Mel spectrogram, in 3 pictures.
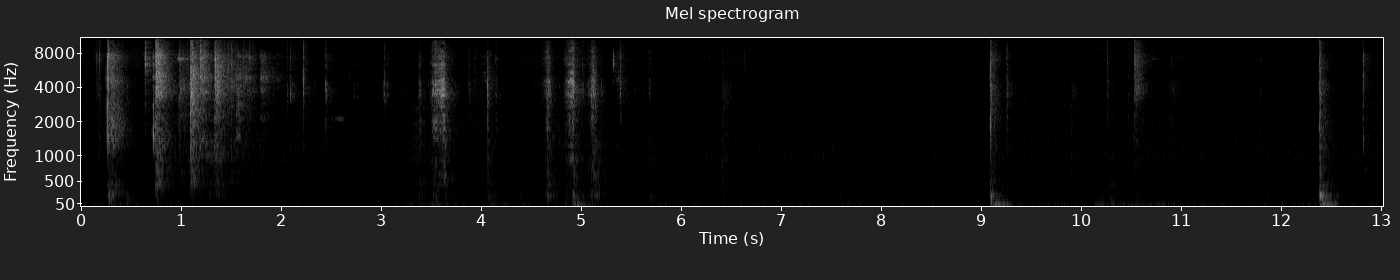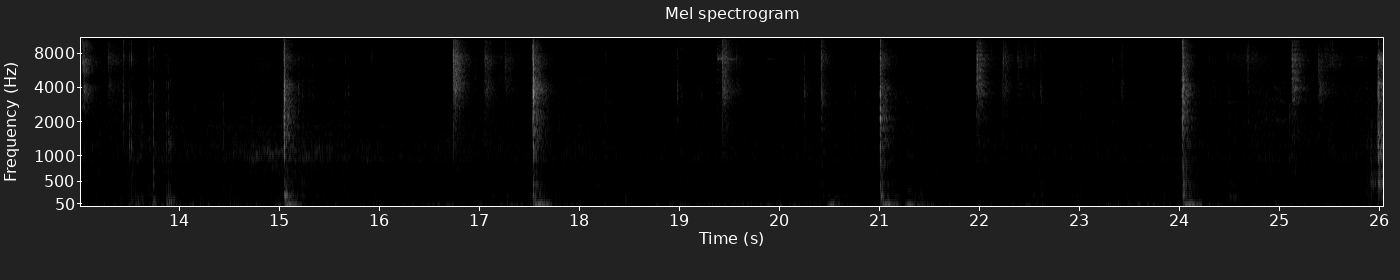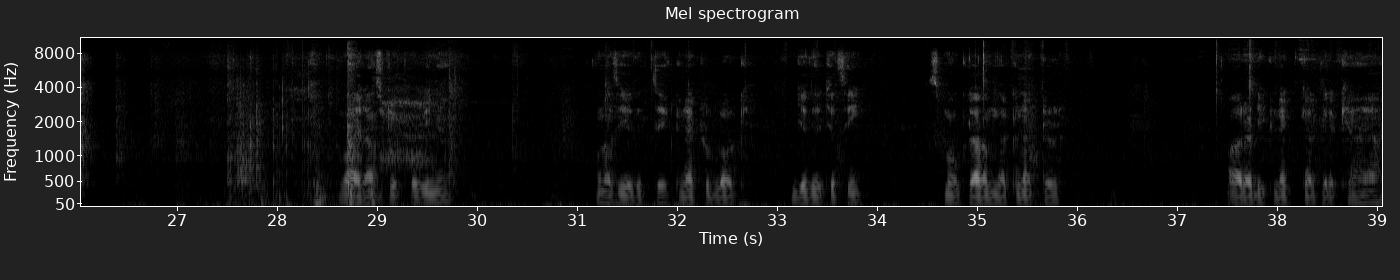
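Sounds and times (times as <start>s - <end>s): tools stripping cable insulation: 1.8s - 5.8s.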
